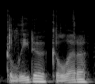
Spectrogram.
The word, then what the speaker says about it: Goleta: But Goleta, California, I think is the name of it. I hope I'm pronouncing that right. Goleta.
